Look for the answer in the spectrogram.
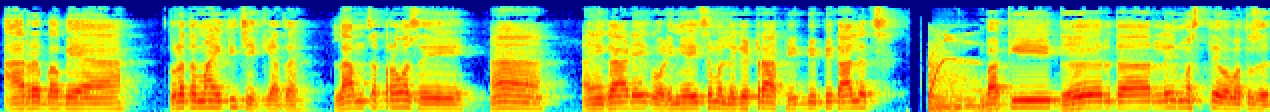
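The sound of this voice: A woman puts on a cartoonish character voice. It sits at a medium pitch. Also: moderate pace.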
